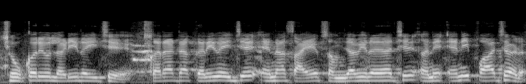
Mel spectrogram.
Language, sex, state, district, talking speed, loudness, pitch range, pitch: Gujarati, male, Gujarat, Gandhinagar, 180 wpm, -12 LUFS, 170-185 Hz, 175 Hz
